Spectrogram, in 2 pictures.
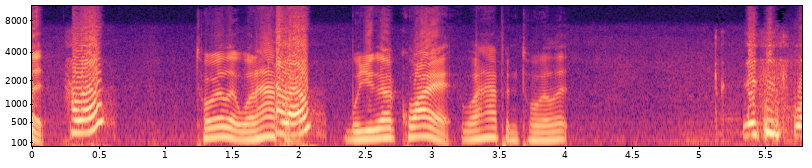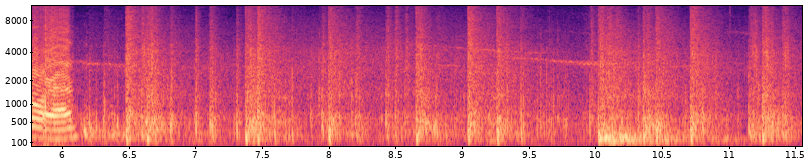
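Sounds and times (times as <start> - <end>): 
speech: 0.0 - 0.6, 1.2 - 4.1, 5.3 - 6.5
fireworks banging and crackling: 5.2 - 11.5.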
